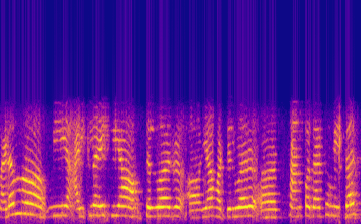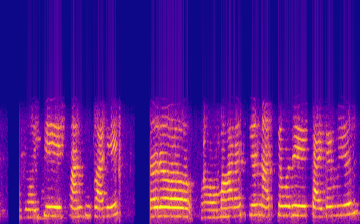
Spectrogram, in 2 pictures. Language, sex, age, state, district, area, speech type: Marathi, female, 18-30, Maharashtra, Buldhana, rural, conversation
